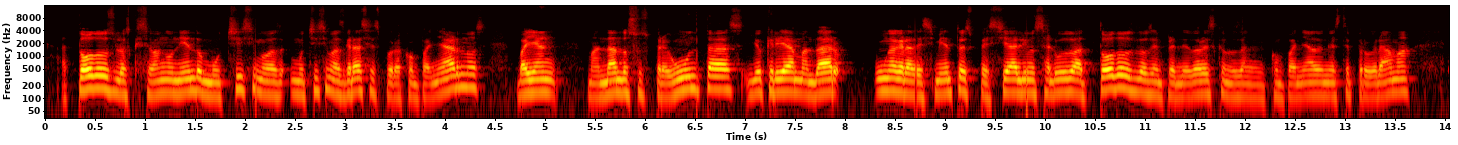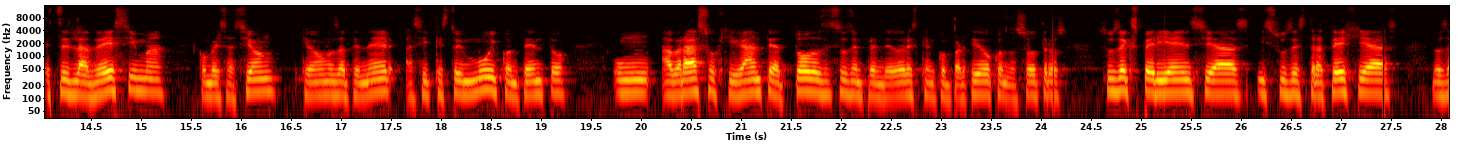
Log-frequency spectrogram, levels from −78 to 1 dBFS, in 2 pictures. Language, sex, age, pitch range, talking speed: Spanish, male, 20-39, 120-145 Hz, 145 wpm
